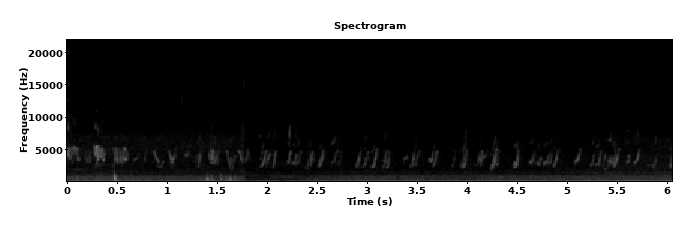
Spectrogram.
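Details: Baby chicks scratching and searching the grass for food and insects on a farm; a few bumps and a low hum sit under steady rapid, high, thin peeping from many chicks.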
